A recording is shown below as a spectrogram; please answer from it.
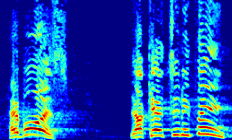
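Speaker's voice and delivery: high, loud call from the shore; teasing call. Retold or imitated. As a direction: holler to the boys in the boat, ribbing them. Jesus calling from the seashore.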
